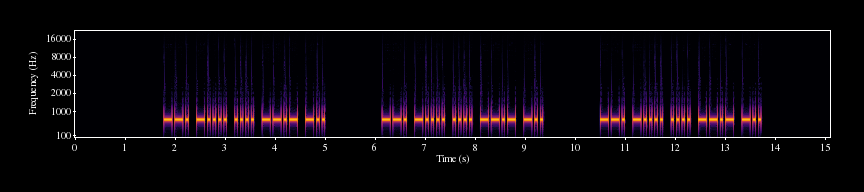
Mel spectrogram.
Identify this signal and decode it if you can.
Morse code, heard as a keyed tone, about 22 wpm, 700 Hz. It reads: G6HQD G6HQD G6HQD
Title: DXCC-100 Call Signs - 5 Characters - Repeated 3x - 22wpm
